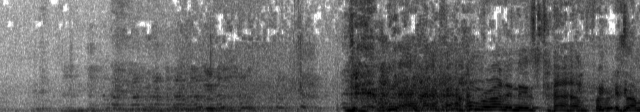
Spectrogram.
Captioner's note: laughter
